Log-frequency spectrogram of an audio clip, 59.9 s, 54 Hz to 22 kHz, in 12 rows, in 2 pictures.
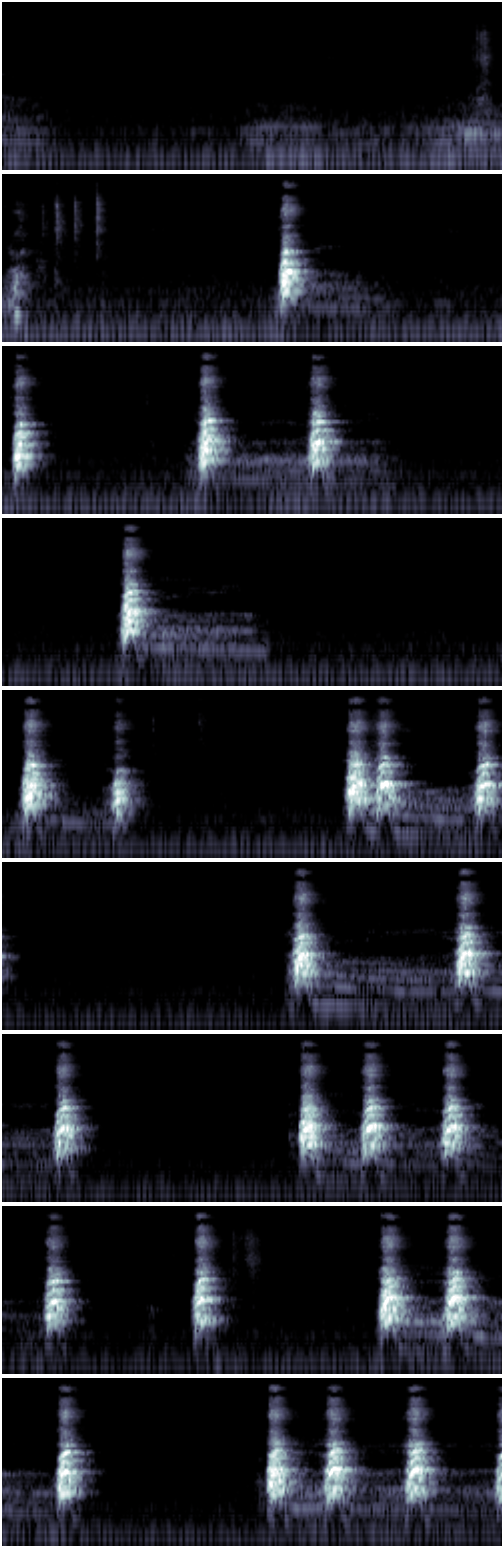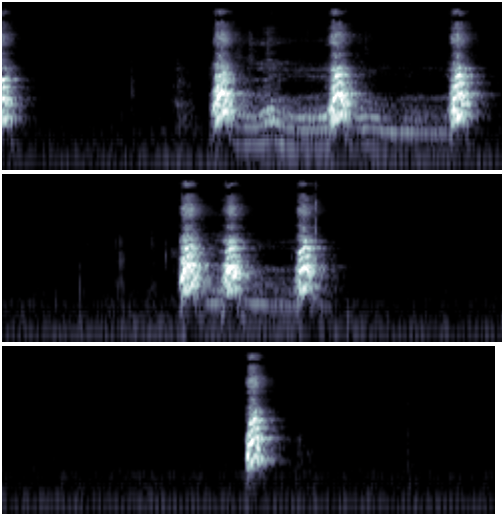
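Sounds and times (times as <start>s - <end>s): dog growling: 0.0s - 0.6s, 2.3s - 3.4s, 4.0s - 5.5s, 8.0s - 9.0s, 11.8s - 14.0s, 16.4s - 17.8s, 23.9s - 24.8s, 28.1s - 30.6s, 39.0s - 40.6s, 42.8s - 45.2s, 46.8s - 49.7s, 51.9s - 53.4s
dog barking: 7.7s - 8.2s, 10.1s - 10.5s, 11.9s - 12.4s, 13.0s - 13.5s, 16.2s - 16.6s, 20.2s - 21.5s, 23.4s - 24.1s, 24.7s - 25.2s, 27.8s - 28.3s, 29.5s - 31.0s, 32.9s - 34.8s, 35.4s - 35.9s, 36.9s - 37.3s, 38.7s - 39.8s, 40.5s - 41.0s, 42.6s - 45.3s, 47.0s - 47.6s, 48.2s - 48.7s, 49.4s - 49.9s, 51.7s - 53.4s, 57.4s - 58.0s.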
